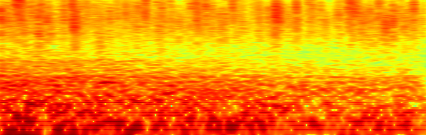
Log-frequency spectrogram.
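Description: Explosion sound effect from an intro title sequence, its deep rumble fading away.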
